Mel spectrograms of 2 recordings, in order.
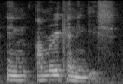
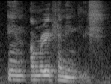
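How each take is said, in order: The two takes are said the same way.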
